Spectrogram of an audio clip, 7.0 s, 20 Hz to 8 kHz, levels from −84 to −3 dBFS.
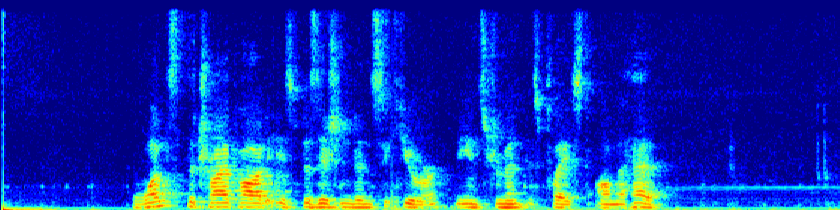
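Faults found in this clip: Repeated packet loss (robotic sound), 2.28–2.59 s, just after "the tripod": choppy stretch with pieces missing. Four holes, each up to 20 ms, about a fifth of the span concealed. The decoder's concealment extends the last sound. Spectrogram shows frozen bands alternating with real frames; waveform shows repeated copies of the last sound.

Short concealed packet loss, 3.25–3.40 s, just before "the instrument is placed": brief smear. About 20 ms never arrived and was bridged by continuing the last sound, stretching timing by a few milliseconds. Spectrogram shows one blurred, flattened frame; waveform shows the continued sound crossfading back.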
